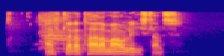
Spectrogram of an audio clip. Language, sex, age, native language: Icelandic, male, 50-59, Icelandic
